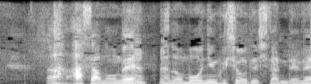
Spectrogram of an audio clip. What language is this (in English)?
Japanese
